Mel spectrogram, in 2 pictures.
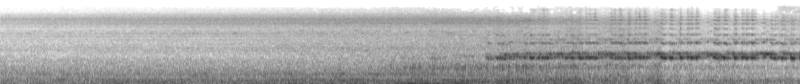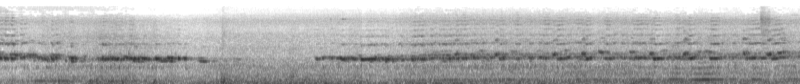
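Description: Train approaching and running past, getting louder over the first few seconds. From about five seconds in a high, wavering squeal rides over the rumble. It breaks off briefly around ten seconds, then returns.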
